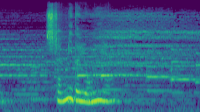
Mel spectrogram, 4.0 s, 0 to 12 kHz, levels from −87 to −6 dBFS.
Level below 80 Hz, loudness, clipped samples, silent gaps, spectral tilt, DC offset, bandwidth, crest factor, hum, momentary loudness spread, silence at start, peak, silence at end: -62 dBFS; -26 LUFS; under 0.1%; none; -2.5 dB/octave; under 0.1%; 11.5 kHz; 16 dB; none; 12 LU; 0 s; -10 dBFS; 0 s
